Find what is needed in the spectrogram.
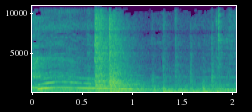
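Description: A short meow-like cry that rises and then slides down in pitch, over background music.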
